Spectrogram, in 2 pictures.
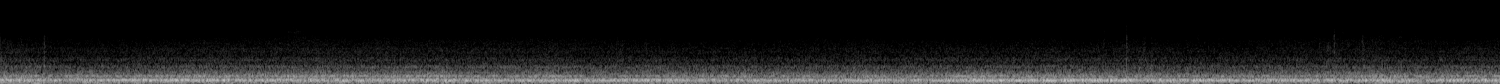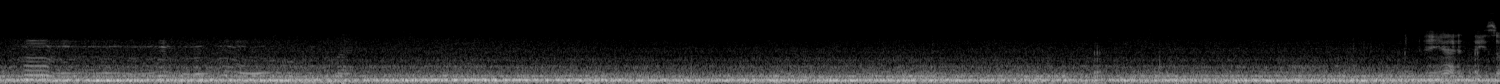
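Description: Steady road and tyre noise of a moving car heard inside the cabin, a constant low hum.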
